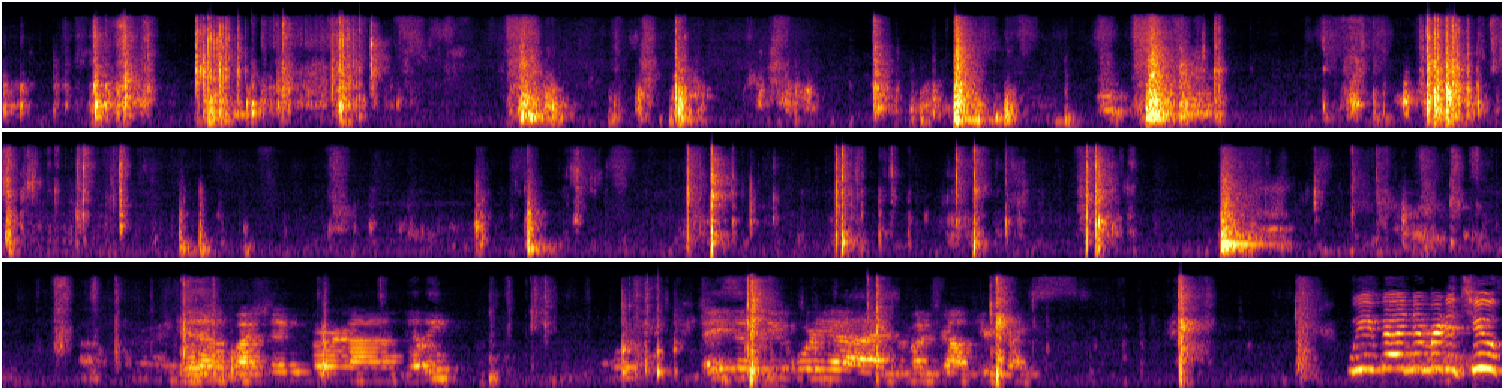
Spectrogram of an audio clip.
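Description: Cardboard boxes knock and slide on a table.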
